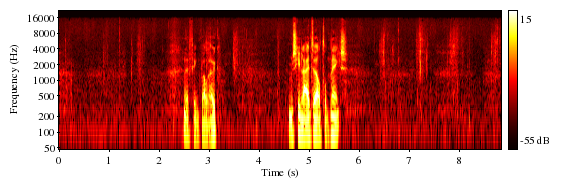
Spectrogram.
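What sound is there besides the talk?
footsteps walking on a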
